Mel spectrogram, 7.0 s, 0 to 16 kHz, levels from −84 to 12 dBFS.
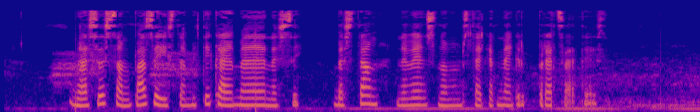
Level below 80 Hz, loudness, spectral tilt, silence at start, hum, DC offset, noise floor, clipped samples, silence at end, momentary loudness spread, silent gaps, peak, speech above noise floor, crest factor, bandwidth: -60 dBFS; -26 LUFS; -2 dB/octave; 0.5 s; none; under 0.1%; -58 dBFS; under 0.1%; 0 s; 19 LU; none; -4 dBFS; 32 dB; 24 dB; 11.5 kHz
